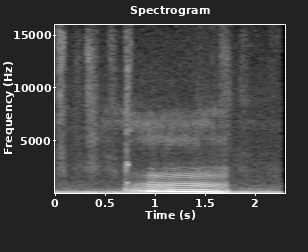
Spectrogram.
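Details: An 11-year-old female Maine Coon cat with hyperthyroidism and kidney disease snores and dreams in her sleep, giving one low, drawn-out moan that slides gently downward in pitch.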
